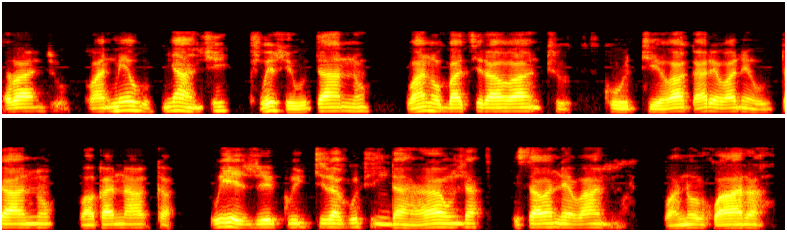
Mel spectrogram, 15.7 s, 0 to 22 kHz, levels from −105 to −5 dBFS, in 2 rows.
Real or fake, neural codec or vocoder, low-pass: fake; codec, 16 kHz, 2 kbps, FunCodec, trained on LibriTTS, 25 frames a second; 7.2 kHz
